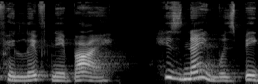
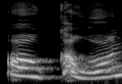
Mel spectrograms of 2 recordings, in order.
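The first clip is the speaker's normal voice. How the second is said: high, louder sniffly begging; sniffling plea; 9 semitones higher, 8 dB louder than usual. A narrator's reading. Sick wolf begs the pig for a tissue, sniffling. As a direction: beg through a runny nose. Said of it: "sniffled Big Bad".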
